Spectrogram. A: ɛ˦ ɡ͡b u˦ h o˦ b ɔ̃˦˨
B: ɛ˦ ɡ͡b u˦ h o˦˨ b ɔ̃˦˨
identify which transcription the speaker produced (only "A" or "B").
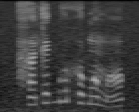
A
